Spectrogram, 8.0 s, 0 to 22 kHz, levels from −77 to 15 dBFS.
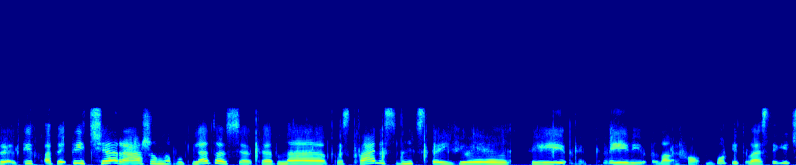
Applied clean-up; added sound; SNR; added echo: neural diffusion model UNIVERSE++.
